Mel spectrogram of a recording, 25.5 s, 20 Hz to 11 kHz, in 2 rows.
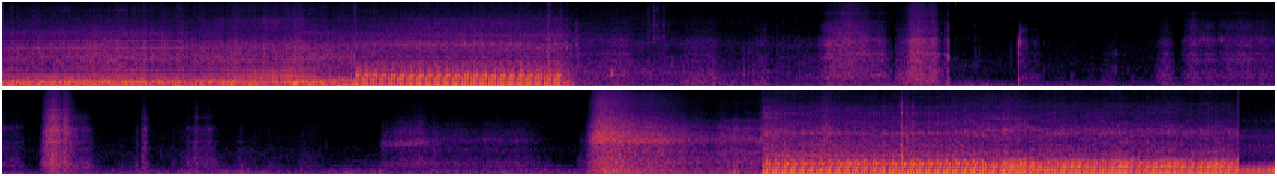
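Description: A Yamaha R1 sport motorcycle riding along, engine droning loud and close for several seconds, dropping to quieter rattles and clatter, then the engine roars back up near the end.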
